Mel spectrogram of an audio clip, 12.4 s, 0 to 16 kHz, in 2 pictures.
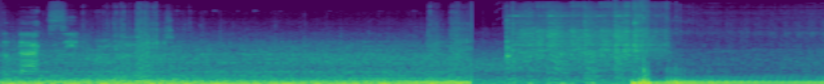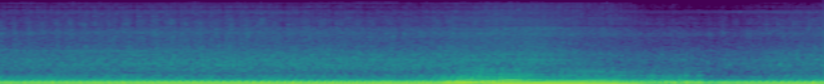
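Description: Inside a 1990s Subaru Impreza 2.5RS GC8 fitted with a Borla muffled exhaust, windows up and back seat removed: a deep, boomy engine drone fills the cabin, briefly drops and restarts, then swells with a rising rev near the end.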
